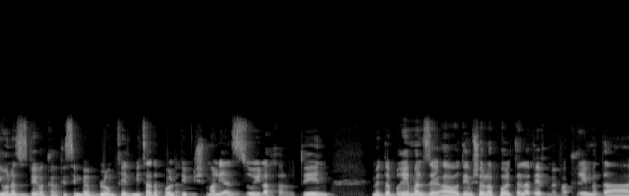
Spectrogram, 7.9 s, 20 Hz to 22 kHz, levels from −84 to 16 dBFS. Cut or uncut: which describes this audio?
cut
